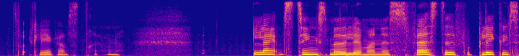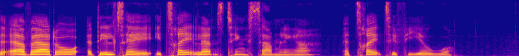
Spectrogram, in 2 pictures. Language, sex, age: Danish, female, 22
